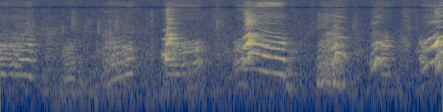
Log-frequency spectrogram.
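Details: Several short, wavering whines from three-week-old Leonberger puppies, some sliding upward and others dropping. The calls come in uneven bursts with brief pauses.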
